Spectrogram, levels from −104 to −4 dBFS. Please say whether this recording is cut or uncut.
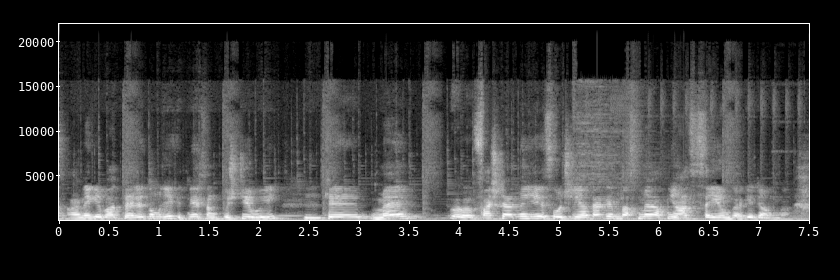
uncut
